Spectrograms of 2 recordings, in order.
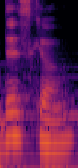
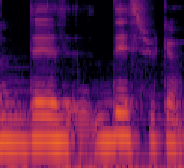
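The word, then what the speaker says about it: ですか: Par exemple pour pour une question c'est Deska pas Desuka alors que Deska c'est euh c'est c'est éloigné.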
